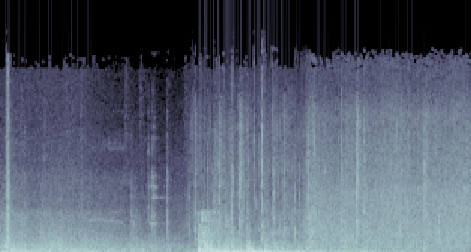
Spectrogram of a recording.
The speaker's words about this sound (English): All right, one cannon hits.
